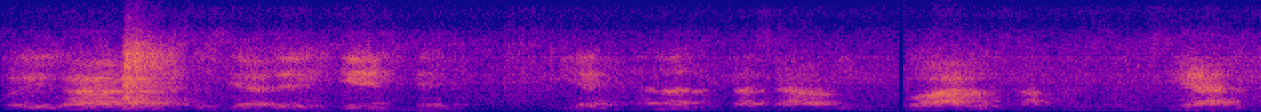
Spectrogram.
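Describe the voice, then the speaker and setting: A man's voice: lowish voice, moderate pace, noisy background. Man answering in an echoey room. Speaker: workshop participant. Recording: very echoey room, distant dull mic.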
